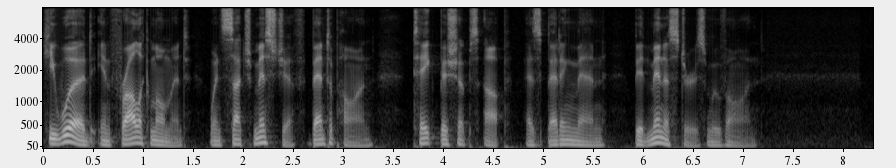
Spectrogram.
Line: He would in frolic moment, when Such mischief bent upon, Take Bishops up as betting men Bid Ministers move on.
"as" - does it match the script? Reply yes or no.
yes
